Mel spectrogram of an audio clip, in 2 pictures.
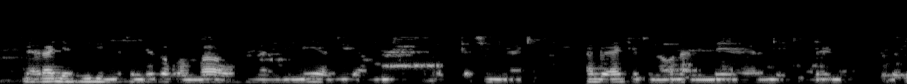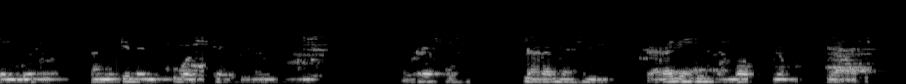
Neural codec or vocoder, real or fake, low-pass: none; real; 3.6 kHz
